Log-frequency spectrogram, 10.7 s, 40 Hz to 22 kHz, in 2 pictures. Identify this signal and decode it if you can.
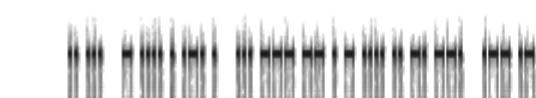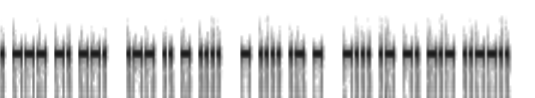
Morse code, heard as a keyed tone, about 40 wpm, 700 Hz. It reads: IS THERE SOMETHING WRONG WITH THAT BANK?
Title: Sentences from Top 1000 Words - Review Part 6 - 40wpm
